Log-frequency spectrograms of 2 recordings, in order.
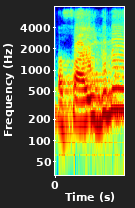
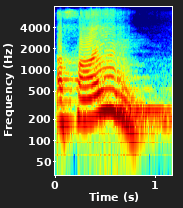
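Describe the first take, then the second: First: असाइग्ने with hard g and final vowel; wrong pronunciation. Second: Said in the usual way. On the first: Shown as a demonstration. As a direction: sound the silent g in असाइग्ने. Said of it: "नहीं". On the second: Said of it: "जी silent है".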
